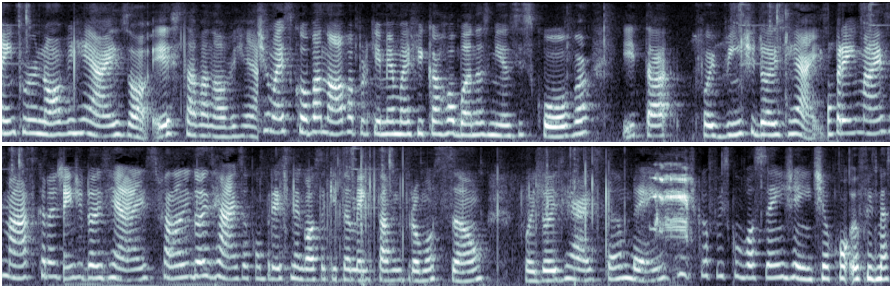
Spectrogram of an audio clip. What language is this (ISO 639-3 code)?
por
